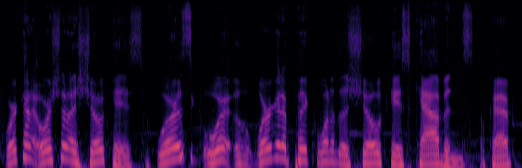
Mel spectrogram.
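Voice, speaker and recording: A man's voice: a little high, lively intonation, moderate pace, a little mellow. A man hosting a gaming video with casual, rambling commentary, playful and full of informal slang. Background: background music.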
